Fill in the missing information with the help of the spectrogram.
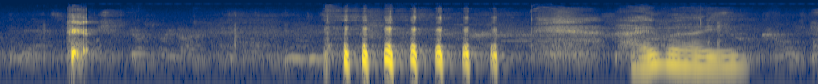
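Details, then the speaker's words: Baby with hiccups: a run of about eight short, sharp voiced hiccups in quick succession, followed by a vocal whine. "Hi, Oh, you got the hiccups? Whoa."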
